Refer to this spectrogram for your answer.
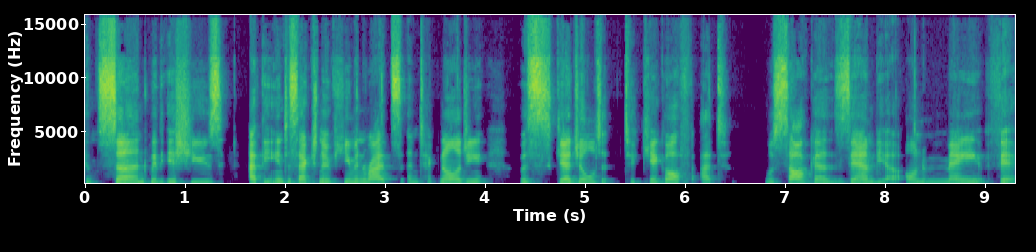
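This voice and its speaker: Fairly even intonation from a woman with an Australian accent. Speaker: podcast co-host. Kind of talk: casual chat; reading aloud.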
